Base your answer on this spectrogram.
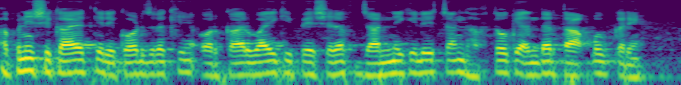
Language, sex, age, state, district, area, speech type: Urdu, male, 18-30, Delhi, North West Delhi, urban, read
